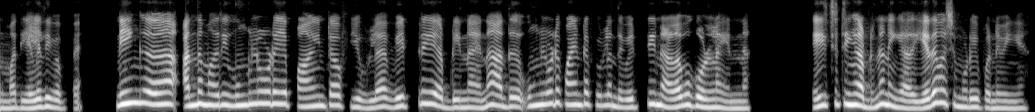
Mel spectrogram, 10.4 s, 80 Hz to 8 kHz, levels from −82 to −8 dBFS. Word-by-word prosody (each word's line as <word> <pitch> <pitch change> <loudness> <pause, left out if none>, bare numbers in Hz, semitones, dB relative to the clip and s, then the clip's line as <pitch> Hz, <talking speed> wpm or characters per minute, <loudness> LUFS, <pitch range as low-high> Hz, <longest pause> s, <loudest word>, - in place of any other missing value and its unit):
அந்த 185 0 -4
மாதிரி 190 -1 -3
எழுதி 220 +2 +1
வைப்பேன். 180 -1 -12 0.4
நீங்க, 325 +1 +6 0.4
அந்த 270 - +4
மாதிரி 270 0 +1
உங்களுடைய 305 +2 +1 0.2
பாயிண்ட் 245 +3 -1
ஆஃப் 250 -2 -8
வியூவ்ல 205 0 -3 0.2
வெற்றி 245 +6 -2
அப்படின்னா, 205 +1 -3
என்ன? 255 +7 -2
அது 230 +1 -2 0.2
உங்களுடைய 295 +4 0
பாயிண்ட் 280 +1 0
ஆஃப் 270 - -25
வியூல, 260 0 -4
அந்த 210 - -4
வெற்றியின் 265 +3 0
அளவுகோல்னா 225 -3 +1
என்ன? 185 - -4 0.7
ஜெயிச்சிட்டிங்க 275 +2 +3
அப்படினா, 235 +8 0
நீங்க 205 -4 -2
அ - - -2 0.2
எதை 305 - +4
வச்சு 275 -6 -3
முடிவு 215 -1 -2
பண்ணுவீங்க? 185 -1 -6
245 Hz, 180 wpm, -18 LUFS, 210-280 Hz, 0.7 s, நீங்க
